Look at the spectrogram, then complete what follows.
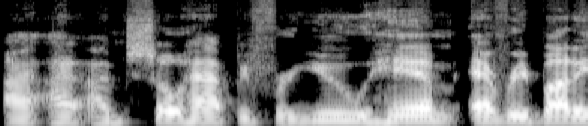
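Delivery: plain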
